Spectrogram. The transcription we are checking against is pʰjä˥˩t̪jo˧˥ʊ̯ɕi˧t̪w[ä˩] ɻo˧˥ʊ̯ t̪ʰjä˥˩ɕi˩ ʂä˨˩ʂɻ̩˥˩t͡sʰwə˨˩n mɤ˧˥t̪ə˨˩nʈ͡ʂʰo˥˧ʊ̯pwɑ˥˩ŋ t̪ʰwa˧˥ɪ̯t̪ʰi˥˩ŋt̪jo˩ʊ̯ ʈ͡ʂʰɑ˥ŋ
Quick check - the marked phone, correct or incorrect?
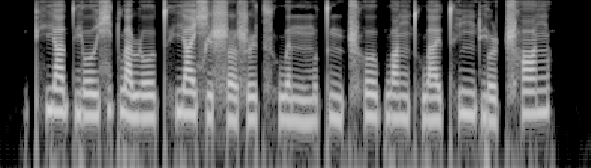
correct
